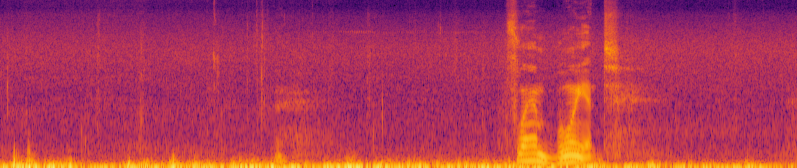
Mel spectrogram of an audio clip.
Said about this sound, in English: Here comes the wind. Now let's just power through it.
